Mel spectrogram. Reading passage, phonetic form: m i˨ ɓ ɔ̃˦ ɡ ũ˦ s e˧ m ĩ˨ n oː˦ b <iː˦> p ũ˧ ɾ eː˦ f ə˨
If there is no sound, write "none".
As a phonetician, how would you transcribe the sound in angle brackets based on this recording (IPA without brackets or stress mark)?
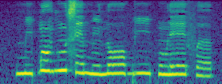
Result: iː˦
